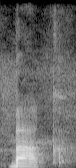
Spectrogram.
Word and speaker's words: bark: परत पुढं दिसतं आहे तुम्हाला बाक, स्पेलिंग आहे BARK, भुंकणे.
